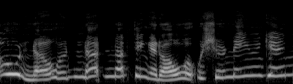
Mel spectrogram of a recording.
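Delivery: put-on high-pitched elderly woman voice. Retelling an older lady he helped with her bill asking his name; imitating an older lady. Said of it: "usually like older ladies".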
